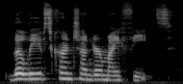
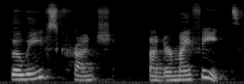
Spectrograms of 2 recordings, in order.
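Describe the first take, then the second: First: Each word is read separately, with choppy breaks. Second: Words are grouped, with a break after 'crunch'. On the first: The speaker calls it wrong. "we don't just say" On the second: The speaker calls it right. "I would probably put these first three words together"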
